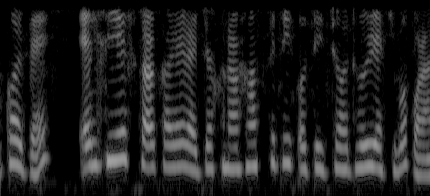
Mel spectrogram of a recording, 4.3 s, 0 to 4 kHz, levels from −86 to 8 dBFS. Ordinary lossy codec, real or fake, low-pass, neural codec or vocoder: none; fake; 3.6 kHz; codec, 24 kHz, 6 kbps, HILCodec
